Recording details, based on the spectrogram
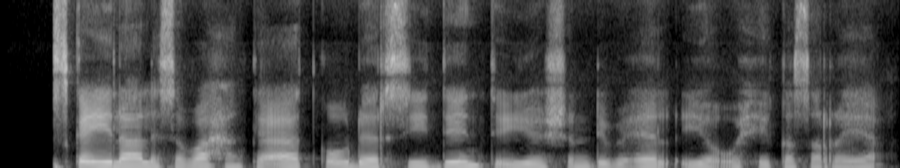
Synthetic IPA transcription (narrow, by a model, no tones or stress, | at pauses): ɪskʰɐɪlaːlɪsɐβɑːħɑŋkʰɐʔaːd̪kʰɐʊɖɛːrsiːd̪ɛjnt̪ʰɐ̰ijɞʃɐnɖɪβʕɛːlḭjɔ̰wɪ̰ħiːkʰɐsɐrɛːjɐ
